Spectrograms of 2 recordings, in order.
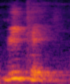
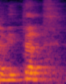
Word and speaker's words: Vitet: Vite. French critic M. Vite. So in French language, you don't pronounce the last syllable. So we don't say vitat or vitet, but we say vite.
